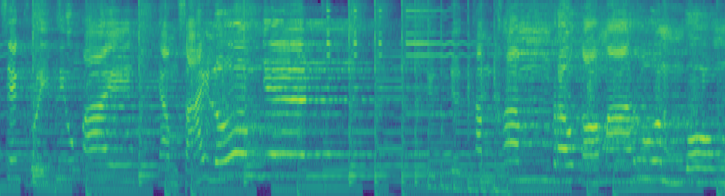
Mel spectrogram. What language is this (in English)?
Thai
